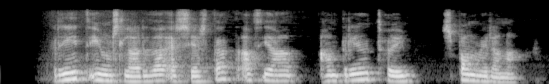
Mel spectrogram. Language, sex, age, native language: Icelandic, female, 60-69, Icelandic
